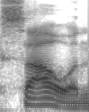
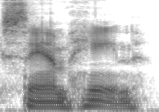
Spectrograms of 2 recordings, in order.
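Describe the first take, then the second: First: The middle sound is a w sound. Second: The middle sound is an m sound. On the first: The speaker calls it right. "that doesn't look like Samhain" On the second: The speaker calls it wrong. "that looks like Samhain"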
